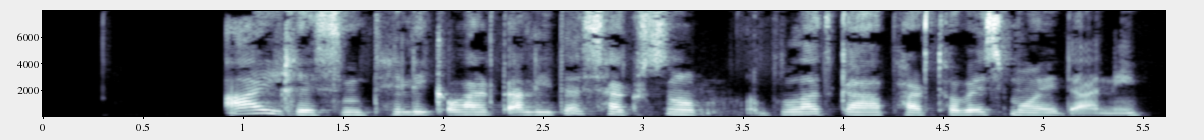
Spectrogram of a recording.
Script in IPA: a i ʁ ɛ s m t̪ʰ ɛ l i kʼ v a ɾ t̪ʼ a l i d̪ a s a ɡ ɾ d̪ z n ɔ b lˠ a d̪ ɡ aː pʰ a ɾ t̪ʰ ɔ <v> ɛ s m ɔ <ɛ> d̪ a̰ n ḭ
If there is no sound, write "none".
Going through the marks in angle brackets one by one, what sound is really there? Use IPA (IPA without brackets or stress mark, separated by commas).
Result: v, ɛ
